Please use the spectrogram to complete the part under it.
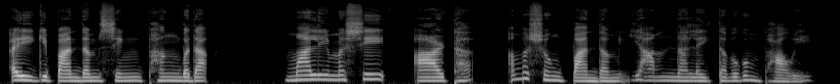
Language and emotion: Manipuri, sad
